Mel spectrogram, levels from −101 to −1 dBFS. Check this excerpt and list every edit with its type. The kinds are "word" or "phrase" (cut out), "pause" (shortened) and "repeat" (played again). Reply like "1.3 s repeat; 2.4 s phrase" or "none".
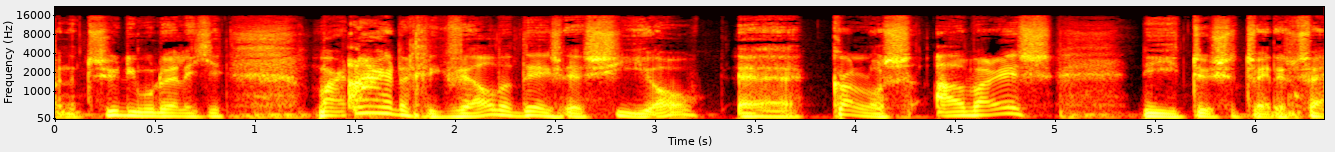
1.4 s word; 1.8 s word; 2.5 s word; 3.3 s pause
